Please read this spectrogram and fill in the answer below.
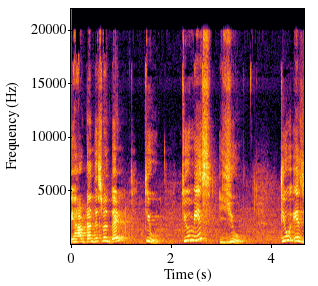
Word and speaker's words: tu: So tu, the pronunciation is tu, and this meaning is you.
